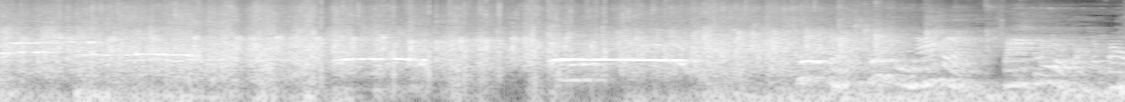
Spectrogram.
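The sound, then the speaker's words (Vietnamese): An audience bursts into sustained applause, dense clapping for several seconds, with a few voices and cheers rising over it near the end. “bạn có hào hứng không à hào hứng thì vỗ tay”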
